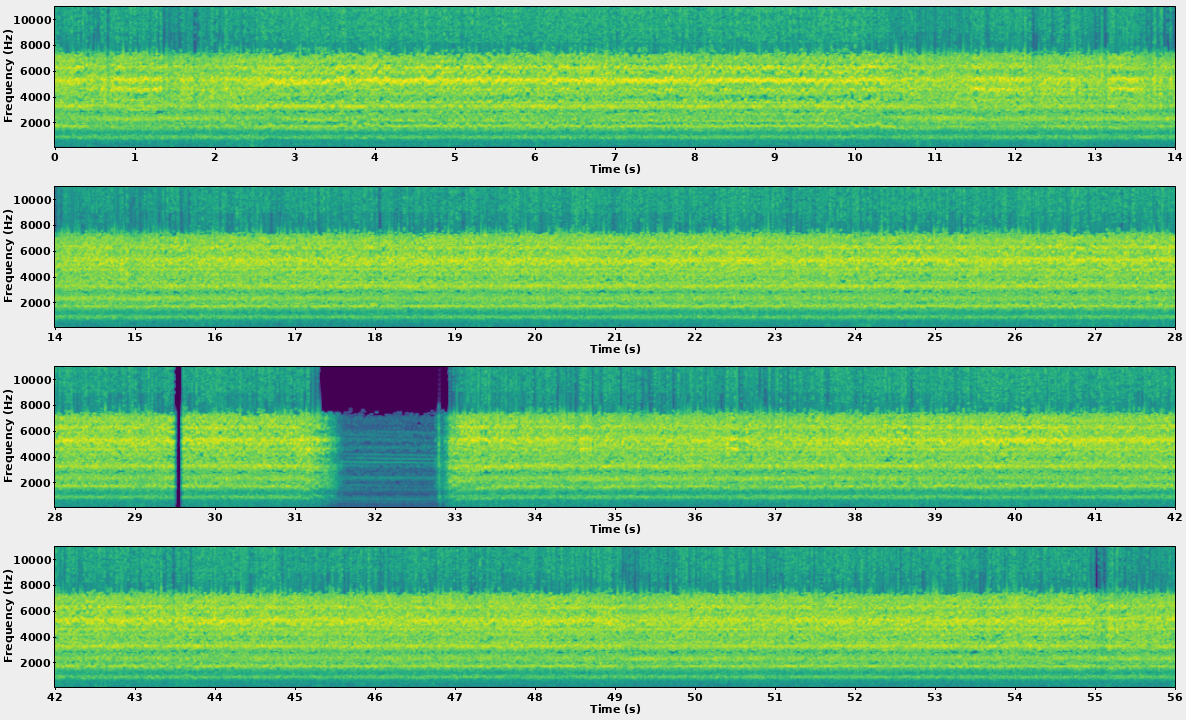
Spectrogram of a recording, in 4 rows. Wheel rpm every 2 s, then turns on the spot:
220, 220, 210, 210, 210, 220, 230, 230, 230, 230, 230, 230, 230, 230, 230, 130, 90, 230, 230, 230, 230, 230, 230, 230, 230, 230, 230, 230.
none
